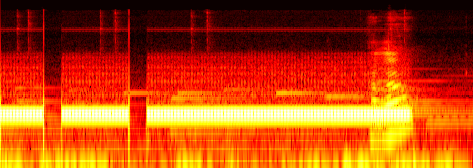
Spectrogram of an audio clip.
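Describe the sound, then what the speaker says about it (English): A phone ringing in the visual novel Doki Doki One Last Memory: a steady, loud electronic tone held for about three seconds, broken by two brief gaps, ending in a short rising warble. "tap the green symbol. It begins to ring."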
